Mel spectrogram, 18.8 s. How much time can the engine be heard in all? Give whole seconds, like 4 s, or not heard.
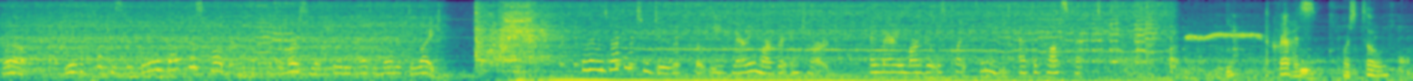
19 s.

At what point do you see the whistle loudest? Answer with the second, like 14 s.
16 s.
